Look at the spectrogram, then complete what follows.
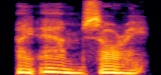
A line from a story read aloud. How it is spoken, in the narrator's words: she whispered as he passed, her lips barely moving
